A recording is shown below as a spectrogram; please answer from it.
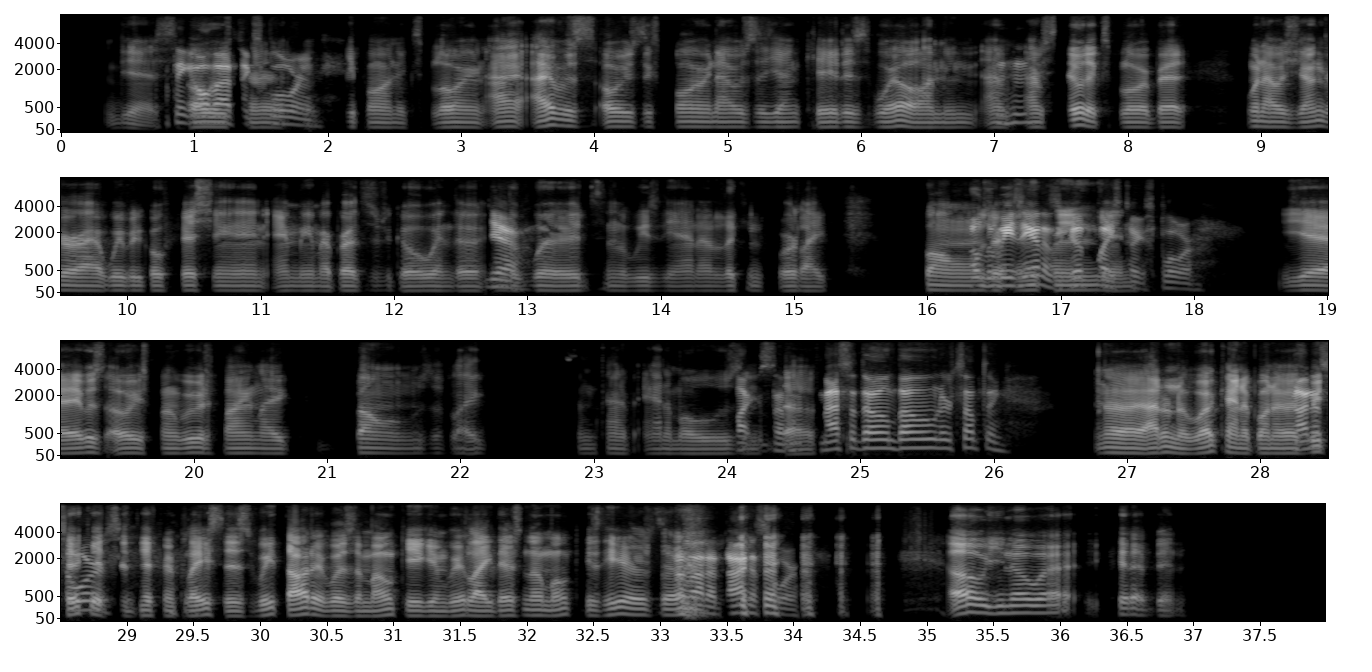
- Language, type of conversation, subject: English, unstructured, What can explorers' perseverance teach us?
- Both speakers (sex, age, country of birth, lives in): male, 35-39, Germany, United States; male, 50-54, United States, United States
- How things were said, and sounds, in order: chuckle; laugh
